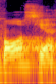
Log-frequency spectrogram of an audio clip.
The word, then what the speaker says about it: Oseas: Porque muchas veces, pues incluso cometemos el error de pronunciarlo de una manera incorrecta. Hay quienes dicen Oseas, Oseas, y o sea esto, o sea lo otro, o sea, sí entendemos que no es correcto, ¿verdad?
